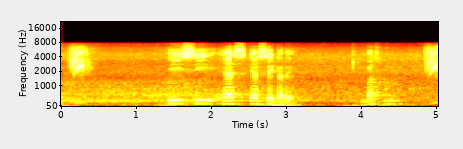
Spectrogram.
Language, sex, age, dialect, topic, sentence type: Hindi, male, 18-24, Marwari Dhudhari, banking, question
